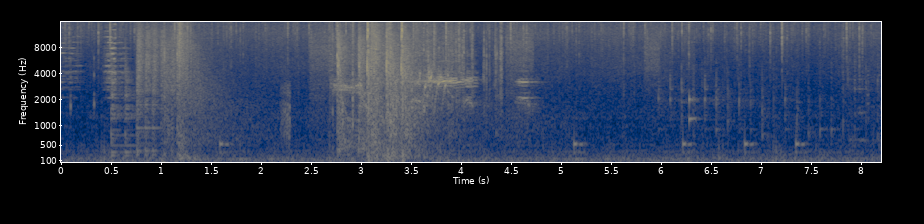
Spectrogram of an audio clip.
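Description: Gunfire in the RimWorld Biotech colony game during a firefight against a Wendigo and a flame wave, with rapid bursts and scattered single shots, faint crashes and thuds, continuing over several seconds.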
